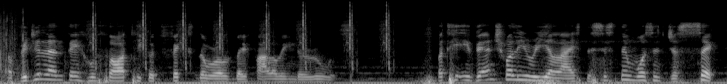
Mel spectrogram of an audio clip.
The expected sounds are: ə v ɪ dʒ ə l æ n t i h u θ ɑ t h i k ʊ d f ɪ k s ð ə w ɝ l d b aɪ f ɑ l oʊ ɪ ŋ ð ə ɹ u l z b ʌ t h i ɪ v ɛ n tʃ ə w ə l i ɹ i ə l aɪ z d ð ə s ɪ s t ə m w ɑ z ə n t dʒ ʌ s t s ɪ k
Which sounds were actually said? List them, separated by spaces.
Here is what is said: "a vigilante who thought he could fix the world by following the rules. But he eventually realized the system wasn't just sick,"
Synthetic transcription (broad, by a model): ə v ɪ dʒ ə l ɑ n t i h u θ ɑ t h i k ʊ d f ɪ k s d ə w ɝ l d b aɪ f ɑ l oʊ ɪ ŋ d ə ɹ u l s b ʌ t h i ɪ v ɛ n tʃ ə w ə l i ɹ i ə l aɪ s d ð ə s ɪ s t ə m w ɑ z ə n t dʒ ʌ s t s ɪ k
